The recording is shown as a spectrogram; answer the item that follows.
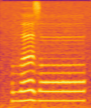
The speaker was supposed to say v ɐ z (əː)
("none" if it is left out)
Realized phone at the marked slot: ɔː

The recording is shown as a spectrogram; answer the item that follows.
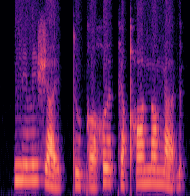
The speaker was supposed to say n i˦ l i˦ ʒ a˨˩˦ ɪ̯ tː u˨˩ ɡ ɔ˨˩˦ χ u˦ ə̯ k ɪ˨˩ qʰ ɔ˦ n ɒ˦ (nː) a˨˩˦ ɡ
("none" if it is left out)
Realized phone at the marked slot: ŋ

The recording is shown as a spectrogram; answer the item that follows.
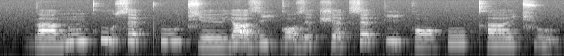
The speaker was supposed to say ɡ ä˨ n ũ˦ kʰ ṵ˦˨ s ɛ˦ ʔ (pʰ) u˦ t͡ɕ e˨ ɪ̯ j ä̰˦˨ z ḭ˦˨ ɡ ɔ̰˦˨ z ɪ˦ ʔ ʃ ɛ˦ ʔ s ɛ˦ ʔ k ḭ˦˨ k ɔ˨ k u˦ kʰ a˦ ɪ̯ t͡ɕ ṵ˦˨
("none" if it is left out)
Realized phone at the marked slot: pʰ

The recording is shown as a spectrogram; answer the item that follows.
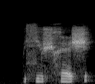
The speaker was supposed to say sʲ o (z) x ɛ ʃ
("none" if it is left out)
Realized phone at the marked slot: ʃ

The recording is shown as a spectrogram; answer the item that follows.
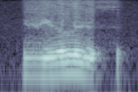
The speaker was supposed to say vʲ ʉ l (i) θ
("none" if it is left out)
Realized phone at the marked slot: y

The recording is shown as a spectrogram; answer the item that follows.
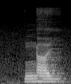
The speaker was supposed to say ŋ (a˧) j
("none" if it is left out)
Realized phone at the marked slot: a˧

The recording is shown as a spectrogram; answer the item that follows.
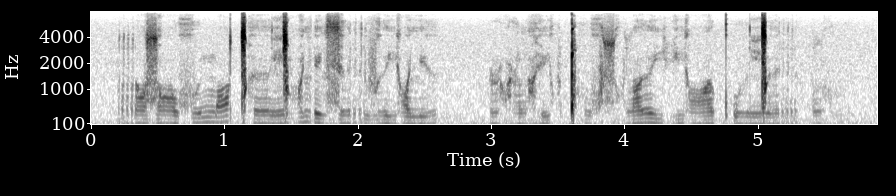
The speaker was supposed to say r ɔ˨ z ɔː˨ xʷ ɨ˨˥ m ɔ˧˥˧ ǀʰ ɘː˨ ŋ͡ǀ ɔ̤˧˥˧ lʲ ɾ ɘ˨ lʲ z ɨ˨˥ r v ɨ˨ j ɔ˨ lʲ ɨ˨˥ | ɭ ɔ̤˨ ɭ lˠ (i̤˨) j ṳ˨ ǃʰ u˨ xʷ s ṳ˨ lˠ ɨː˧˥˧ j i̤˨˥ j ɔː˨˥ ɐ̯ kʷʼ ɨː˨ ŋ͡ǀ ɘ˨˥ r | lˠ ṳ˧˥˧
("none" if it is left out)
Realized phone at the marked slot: i̤˨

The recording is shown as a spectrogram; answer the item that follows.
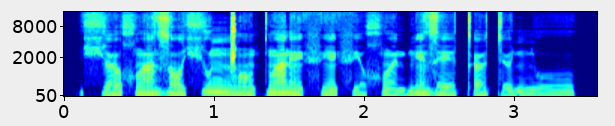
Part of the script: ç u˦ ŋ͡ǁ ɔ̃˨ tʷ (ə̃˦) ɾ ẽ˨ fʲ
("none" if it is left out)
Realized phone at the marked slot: ã˦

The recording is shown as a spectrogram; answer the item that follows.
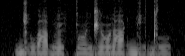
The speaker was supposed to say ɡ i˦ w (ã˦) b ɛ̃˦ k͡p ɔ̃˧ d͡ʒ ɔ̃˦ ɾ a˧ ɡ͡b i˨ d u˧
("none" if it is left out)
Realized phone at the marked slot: a˦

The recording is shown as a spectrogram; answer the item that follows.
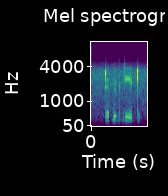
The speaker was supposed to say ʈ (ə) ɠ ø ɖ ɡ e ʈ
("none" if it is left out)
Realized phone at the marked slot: ə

